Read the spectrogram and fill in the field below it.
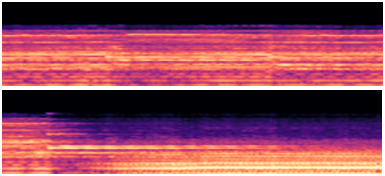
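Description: car engine revving

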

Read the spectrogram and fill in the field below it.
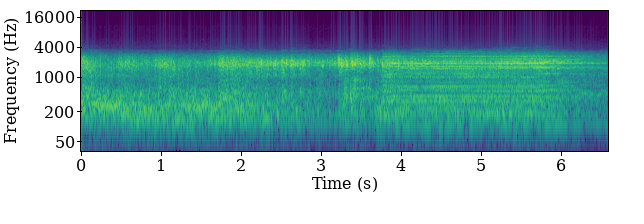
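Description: loud explosion

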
